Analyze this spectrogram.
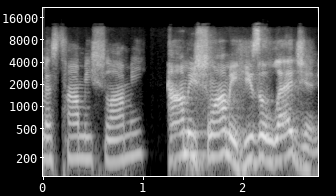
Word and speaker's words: Schlamme: Spelled phonetically, Tommy Schlamme. Yeah, like Schlemiel Schlemazel Schlamme.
